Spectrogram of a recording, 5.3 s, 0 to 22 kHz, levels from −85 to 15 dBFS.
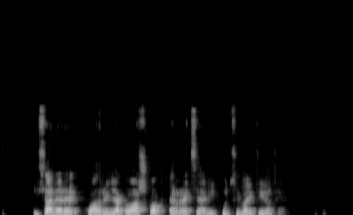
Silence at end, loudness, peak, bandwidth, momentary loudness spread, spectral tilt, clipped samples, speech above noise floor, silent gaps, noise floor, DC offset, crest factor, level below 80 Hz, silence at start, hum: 1.2 s; -20 LUFS; -2 dBFS; 11.5 kHz; 12 LU; -6.5 dB/octave; under 0.1%; 61 dB; none; -80 dBFS; under 0.1%; 18 dB; -70 dBFS; 0.5 s; none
